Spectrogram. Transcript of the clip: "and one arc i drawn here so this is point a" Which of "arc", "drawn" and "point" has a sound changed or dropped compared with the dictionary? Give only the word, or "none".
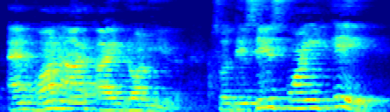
arc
